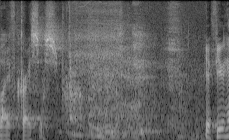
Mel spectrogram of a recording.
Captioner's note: audience chuckles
